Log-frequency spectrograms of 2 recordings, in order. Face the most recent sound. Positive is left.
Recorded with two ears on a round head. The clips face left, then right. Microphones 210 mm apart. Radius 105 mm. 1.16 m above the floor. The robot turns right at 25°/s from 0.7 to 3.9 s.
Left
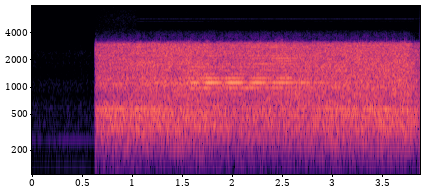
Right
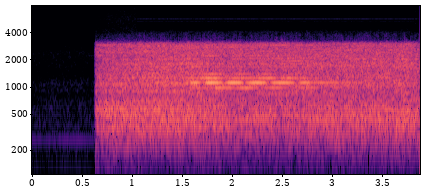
turn(degrees=105)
